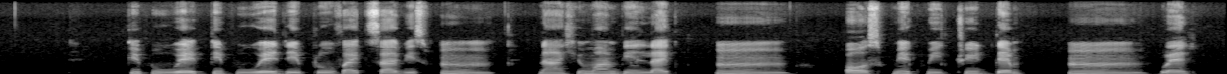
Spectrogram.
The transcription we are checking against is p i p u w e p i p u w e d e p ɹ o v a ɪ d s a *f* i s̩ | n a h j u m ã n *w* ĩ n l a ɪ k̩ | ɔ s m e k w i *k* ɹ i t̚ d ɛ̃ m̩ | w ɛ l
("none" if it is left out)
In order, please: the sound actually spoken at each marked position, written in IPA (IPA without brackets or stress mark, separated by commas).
v, b, t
